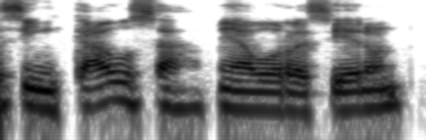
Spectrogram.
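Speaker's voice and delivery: ordinary talk, nothing marked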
